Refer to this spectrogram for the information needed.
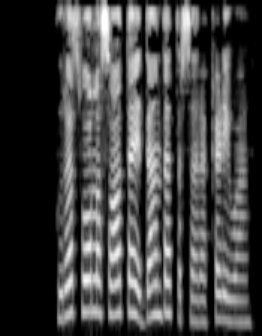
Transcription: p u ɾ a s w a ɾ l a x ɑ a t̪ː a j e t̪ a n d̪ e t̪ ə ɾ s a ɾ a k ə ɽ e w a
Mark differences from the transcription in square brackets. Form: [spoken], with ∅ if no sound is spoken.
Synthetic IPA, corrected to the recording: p u ɾ a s w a ɾ l a [s] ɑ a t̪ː a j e [d̪] a n d̪ [a] t̪ ə ɾ s a ɾ a k ə ɽ e w a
